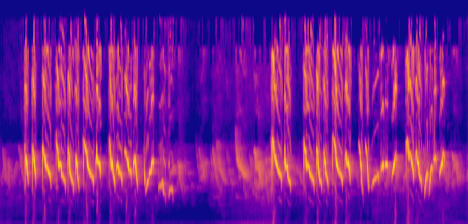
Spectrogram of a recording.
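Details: A plain flowerpecker suited to training other birds, singing the nembak wit wit kenari style. Dense, rapid series of piercing high upswept notes come in two bursts, each several seconds long, separated by a short lull.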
